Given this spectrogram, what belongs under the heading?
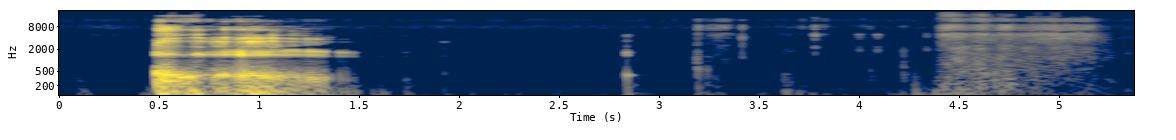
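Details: One long, loud, rumbling burp lasting about a second, followed by a few faint clicks and a softer rush of air.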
